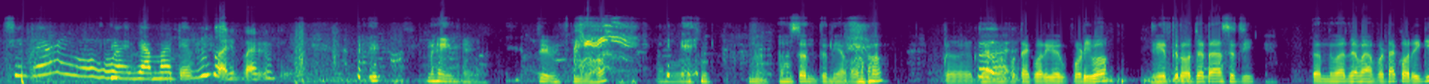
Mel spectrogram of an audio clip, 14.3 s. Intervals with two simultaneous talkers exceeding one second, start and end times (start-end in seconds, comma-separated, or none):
none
